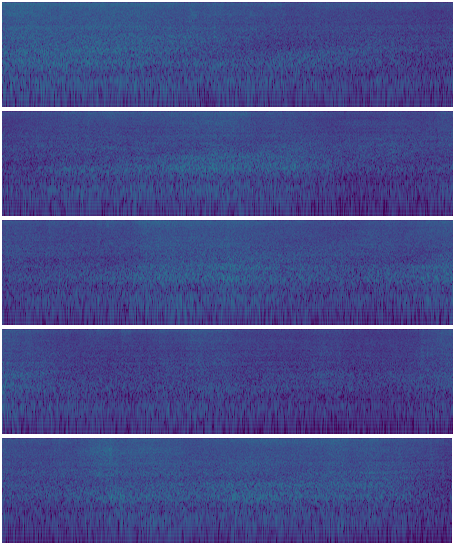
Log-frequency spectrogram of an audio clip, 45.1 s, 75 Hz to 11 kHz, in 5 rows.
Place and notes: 都蘭林場, Donghe Township - In the beach
In the beach, Sound of the waves, Very hot weather
Zoom H2n MS+ XY
Taitung County, Taiwan, 6 September 2014, ~12:00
